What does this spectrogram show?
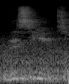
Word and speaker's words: receipts: ये कहना चाहूंगी की ये जो स्पेलिंग है वो ये होती है ओके पट बट हम जब इसे प्रोनाउंस करते हैं तो हम इसके जो पी है वो साइलेंट होता है तो हम इसे क्या बनानास करेंगे रिसिव्स ओके जब हम किसी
